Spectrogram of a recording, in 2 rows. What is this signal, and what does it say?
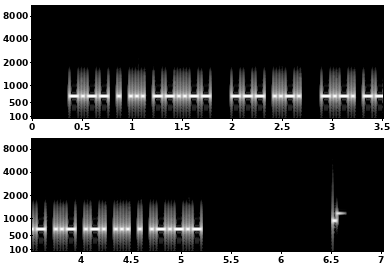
Morse code, heard as a keyed tone, about 40 wpm, 700 Hz. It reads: YES, OF COURSE.
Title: Sentences from Top 500 Words 40wpm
